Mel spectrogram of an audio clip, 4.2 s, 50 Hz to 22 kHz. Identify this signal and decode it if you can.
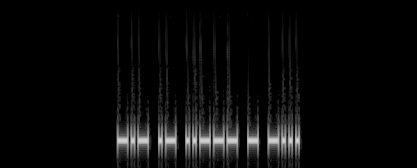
Morse code, heard as a keyed tone, about 36 wpm, 700 Hz. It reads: KA2TB
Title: Code Groups - 5 Letter:Numbers - 35wpm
